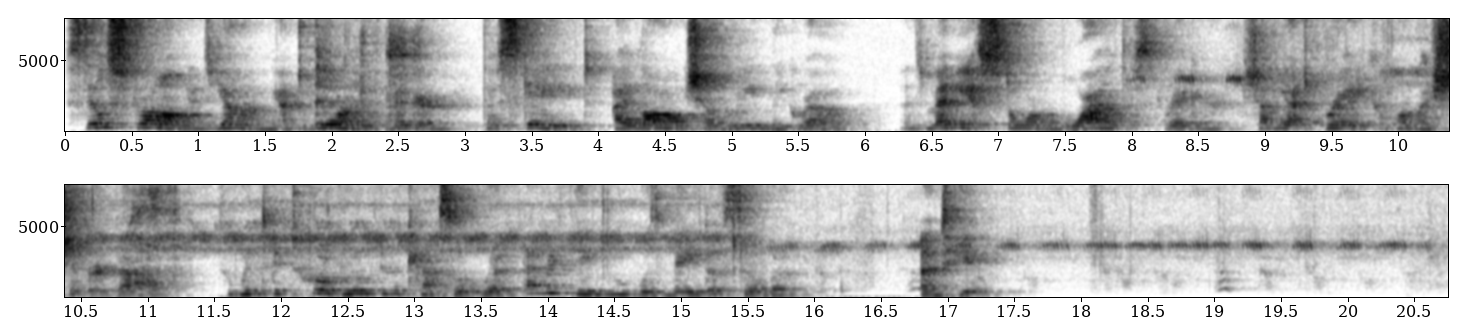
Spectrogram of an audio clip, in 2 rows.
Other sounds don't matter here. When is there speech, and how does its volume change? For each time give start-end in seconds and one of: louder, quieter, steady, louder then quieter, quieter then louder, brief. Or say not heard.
0.0-17.3 steady.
